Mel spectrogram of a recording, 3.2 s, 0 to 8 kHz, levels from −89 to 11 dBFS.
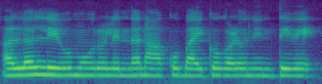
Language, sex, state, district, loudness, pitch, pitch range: Kannada, female, Karnataka, Bidar, -15 LUFS, 210 Hz, 210-215 Hz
